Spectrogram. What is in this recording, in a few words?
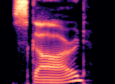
"scarred", English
